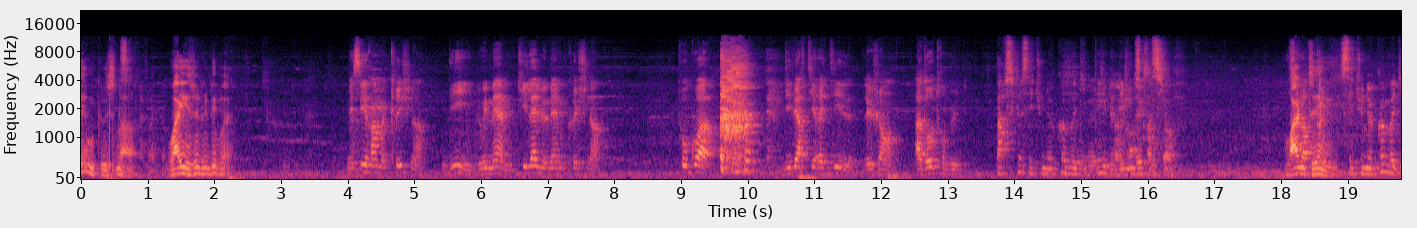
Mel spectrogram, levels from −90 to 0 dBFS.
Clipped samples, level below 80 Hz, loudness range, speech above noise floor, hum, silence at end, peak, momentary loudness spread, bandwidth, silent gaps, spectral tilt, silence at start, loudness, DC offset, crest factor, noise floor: under 0.1%; -48 dBFS; 9 LU; 20 dB; none; 0 s; -4 dBFS; 23 LU; 12 kHz; none; -3 dB/octave; 0 s; -24 LUFS; under 0.1%; 24 dB; -46 dBFS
